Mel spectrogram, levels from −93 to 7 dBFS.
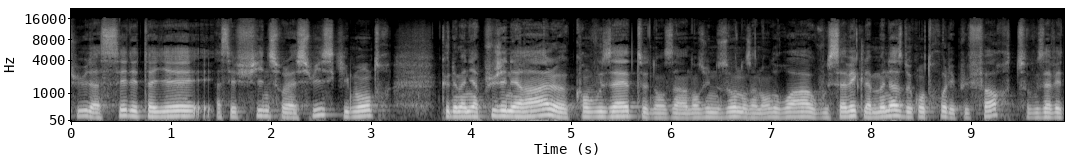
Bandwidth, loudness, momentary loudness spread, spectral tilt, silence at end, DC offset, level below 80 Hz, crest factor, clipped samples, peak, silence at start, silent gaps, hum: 15.5 kHz; -17 LUFS; 9 LU; -6 dB/octave; 0 s; under 0.1%; -52 dBFS; 14 dB; under 0.1%; -2 dBFS; 0 s; none; none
